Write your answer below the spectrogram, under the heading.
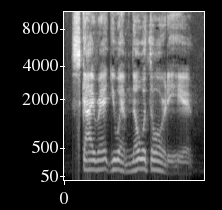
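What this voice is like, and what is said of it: Tough cop voice. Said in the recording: “he said in his best cop voice”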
